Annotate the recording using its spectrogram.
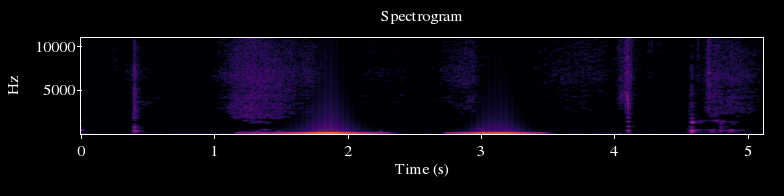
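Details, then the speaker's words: Tuning fork ringing in a role-played ASMR cranial nerve exam hearing test, held back from the ear: two clear, pure sustained tones swelling and fading, with light taps and soft rustling between. "I'd like to do a little tuning fork test with you. What I'm going to do is ring it, hold it up to an ear, and you tell me when you can no longer hear it."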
